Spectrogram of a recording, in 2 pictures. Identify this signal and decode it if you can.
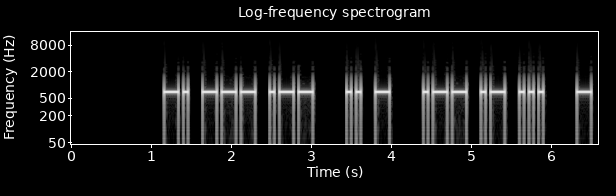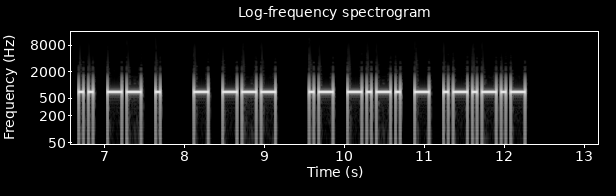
Morse code, heard as a keyed tone, about 20 wpm, 700 Hz. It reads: NOW IT WAS TIME TO ACT.
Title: Sentences from Top 200 Words 20wpm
